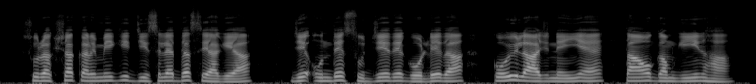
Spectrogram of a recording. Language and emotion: Dogri, sad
